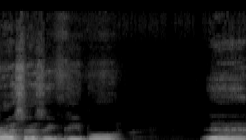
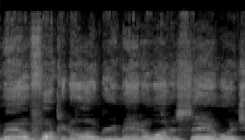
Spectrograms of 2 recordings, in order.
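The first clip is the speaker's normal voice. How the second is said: put-on higher, whiny hungry drunk; drunk guy; 8 semitones higher than usual. Drunk inmate in the holding cell whines to everyone, higher and whiny. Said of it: "he's sitting there like".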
